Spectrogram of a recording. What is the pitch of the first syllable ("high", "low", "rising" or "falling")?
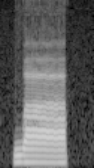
high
